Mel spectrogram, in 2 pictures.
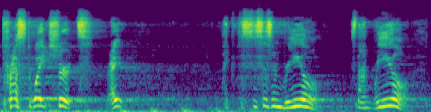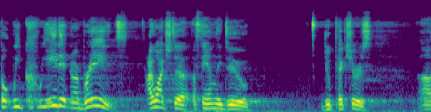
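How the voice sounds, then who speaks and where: A man giving a live motivational keynote, animated and quizzing the crowd with questions. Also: a little high, a little hiss or hum. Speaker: motivational speaker. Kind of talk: live keynote talk to an audience. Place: large conference hall. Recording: live hall with long reverb.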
